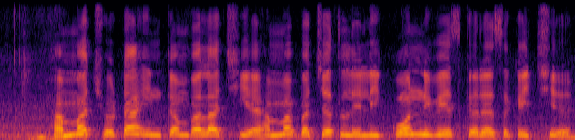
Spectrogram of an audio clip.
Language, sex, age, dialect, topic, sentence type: Maithili, male, 18-24, Angika, banking, question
